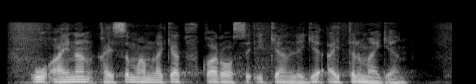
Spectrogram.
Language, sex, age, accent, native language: Uzbek, male, 35+, Farg'ona, Uzbek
